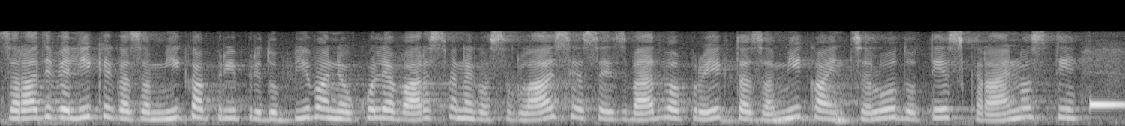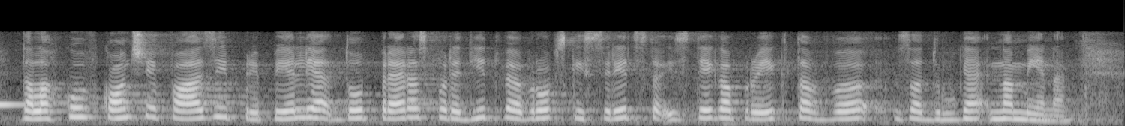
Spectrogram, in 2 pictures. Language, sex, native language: Slovenian, female, Slovenian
